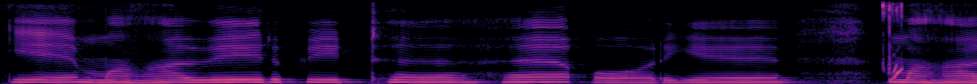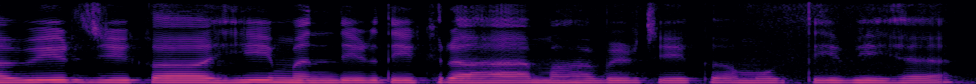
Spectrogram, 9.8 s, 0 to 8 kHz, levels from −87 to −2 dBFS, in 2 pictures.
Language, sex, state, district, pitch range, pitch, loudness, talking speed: Hindi, female, Bihar, Muzaffarpur, 195-220 Hz, 205 Hz, -46 LUFS, 125 wpm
